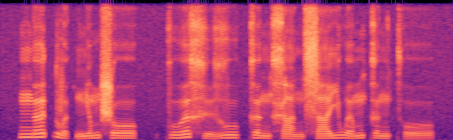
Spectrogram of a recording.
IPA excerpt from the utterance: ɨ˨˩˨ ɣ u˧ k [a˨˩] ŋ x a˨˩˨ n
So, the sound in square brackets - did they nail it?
no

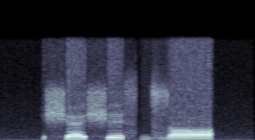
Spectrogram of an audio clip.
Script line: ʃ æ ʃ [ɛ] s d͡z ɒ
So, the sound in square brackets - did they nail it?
no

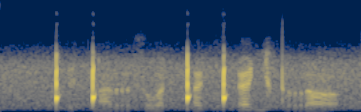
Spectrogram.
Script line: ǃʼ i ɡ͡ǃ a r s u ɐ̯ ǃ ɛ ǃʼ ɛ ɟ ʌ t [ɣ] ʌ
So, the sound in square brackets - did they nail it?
no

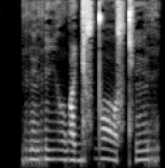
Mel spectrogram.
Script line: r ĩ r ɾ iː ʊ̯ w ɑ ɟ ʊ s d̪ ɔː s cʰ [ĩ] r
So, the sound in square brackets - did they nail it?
yes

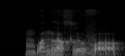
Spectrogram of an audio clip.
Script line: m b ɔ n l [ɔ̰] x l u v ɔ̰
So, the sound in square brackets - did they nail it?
no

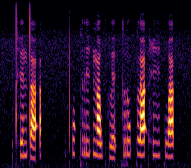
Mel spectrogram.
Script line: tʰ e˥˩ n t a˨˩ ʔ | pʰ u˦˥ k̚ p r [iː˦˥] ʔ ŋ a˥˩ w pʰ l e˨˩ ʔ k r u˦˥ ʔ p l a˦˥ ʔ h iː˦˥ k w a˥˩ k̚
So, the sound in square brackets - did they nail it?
no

